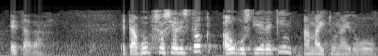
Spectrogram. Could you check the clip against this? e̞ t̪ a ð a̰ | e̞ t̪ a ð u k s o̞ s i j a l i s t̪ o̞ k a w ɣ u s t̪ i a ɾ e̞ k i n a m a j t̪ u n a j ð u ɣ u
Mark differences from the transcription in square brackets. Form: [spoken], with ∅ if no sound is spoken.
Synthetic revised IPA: e̞ t̪ a ð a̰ | e̞ t̪ a [ɣ] u k s o̞ s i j a l i s t̪ o̞ k a w ɣ u s t̪ i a ɾ e̞ k i n a m a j t̪ u n a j ð u ɣ u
